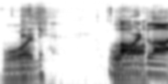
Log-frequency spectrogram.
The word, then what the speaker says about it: Wardlaw: of the law says I don't know why people can't say my last name but it's it's exactly how it's spelled Ward law I think it makes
